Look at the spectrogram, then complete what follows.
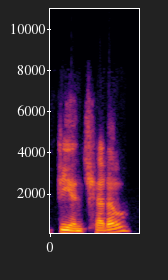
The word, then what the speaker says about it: fianchetto: The CH in Italian, like that, is pronounced like a K.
